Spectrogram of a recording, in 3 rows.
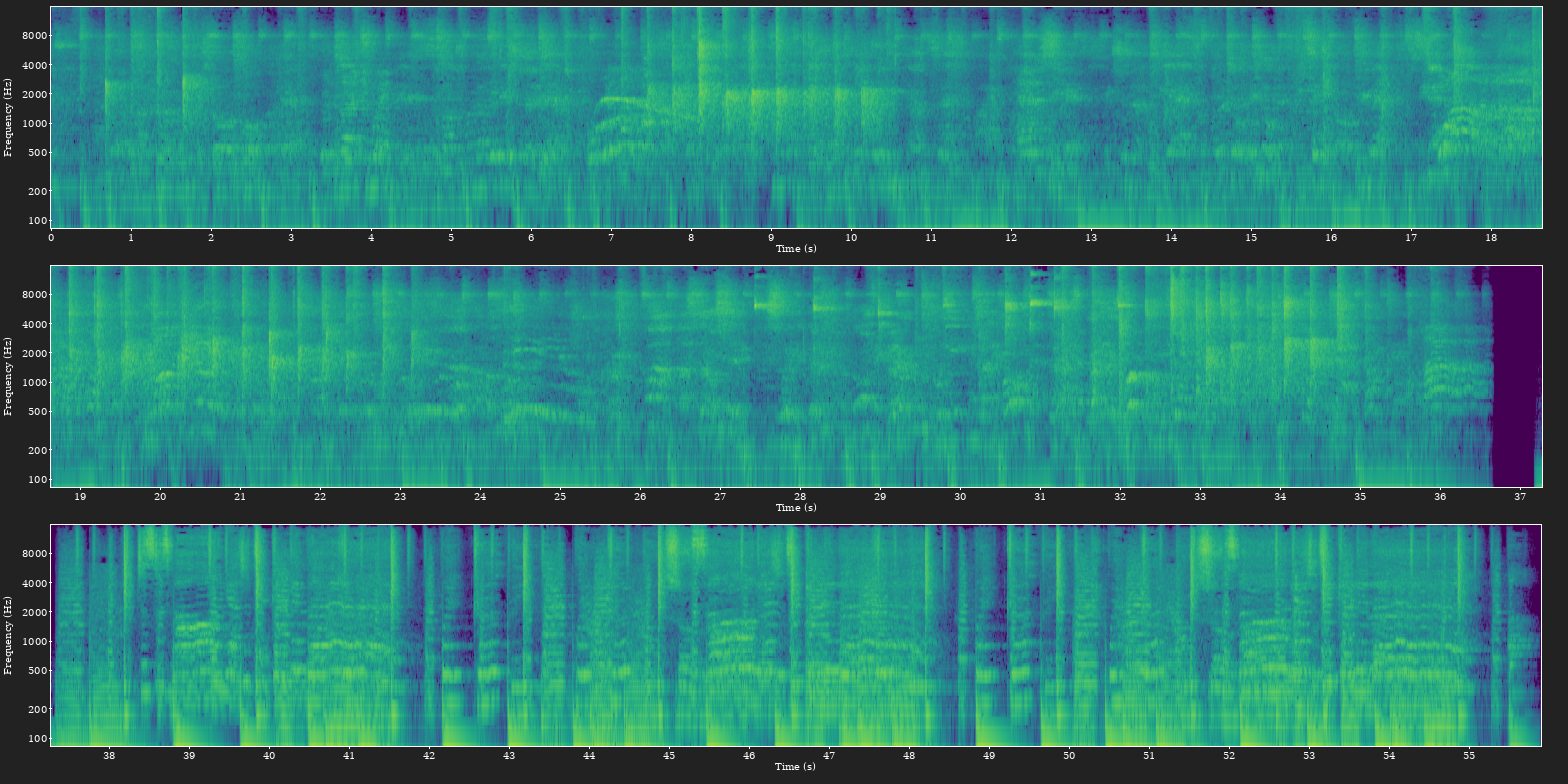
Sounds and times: Rhythm and blues: 0.0 - 36.2, 37.2 - 55.9.

